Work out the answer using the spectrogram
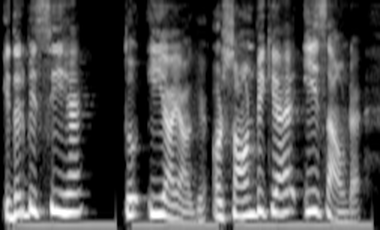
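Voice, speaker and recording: In a classroom vocabulary lecture, a male teacher alternates between English and Urdu, repeatedly confirming that students follow and calling them "beta." His high, fairly bright voice has a sing-song lilt and a moderate pace.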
